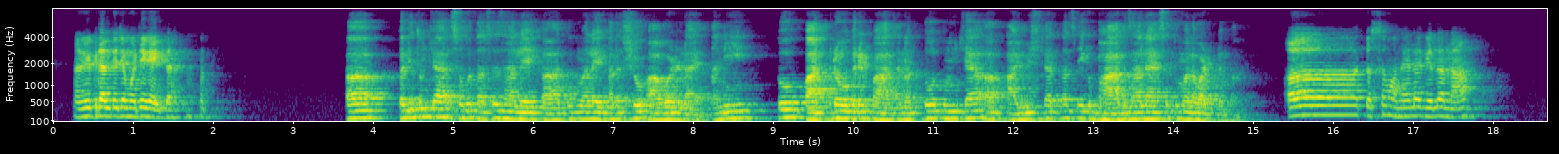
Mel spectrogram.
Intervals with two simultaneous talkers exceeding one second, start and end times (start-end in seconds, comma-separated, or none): none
